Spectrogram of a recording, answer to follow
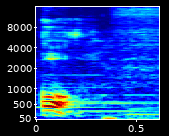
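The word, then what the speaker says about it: お: This should be O. O. This is the O, or O. It's the equivalent of the vowel O in English. You pronounce this one as O, like O-H.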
